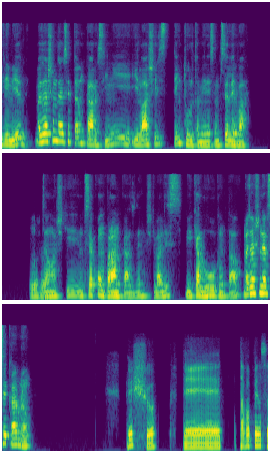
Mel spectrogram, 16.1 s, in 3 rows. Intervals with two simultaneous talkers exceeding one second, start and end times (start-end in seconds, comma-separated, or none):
none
